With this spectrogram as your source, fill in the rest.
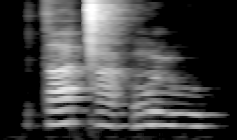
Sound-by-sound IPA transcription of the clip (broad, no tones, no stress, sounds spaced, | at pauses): t a ǀ ã ʔ õ ɭ u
